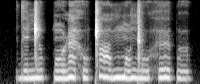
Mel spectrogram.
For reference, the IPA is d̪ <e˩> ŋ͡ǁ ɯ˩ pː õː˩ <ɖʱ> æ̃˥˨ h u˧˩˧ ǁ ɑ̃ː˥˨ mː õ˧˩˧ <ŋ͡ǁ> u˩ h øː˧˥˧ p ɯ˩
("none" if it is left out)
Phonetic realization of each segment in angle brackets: e˩, ɳ, ŋ͡ǁ

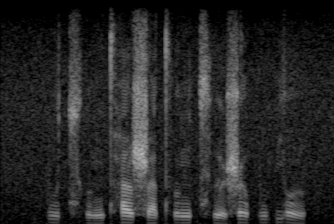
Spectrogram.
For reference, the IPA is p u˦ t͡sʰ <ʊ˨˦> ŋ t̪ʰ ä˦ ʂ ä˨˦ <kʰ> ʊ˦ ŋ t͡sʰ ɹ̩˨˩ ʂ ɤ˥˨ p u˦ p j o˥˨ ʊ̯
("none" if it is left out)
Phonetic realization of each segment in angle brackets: ʊ˨˦, t̪ʰ

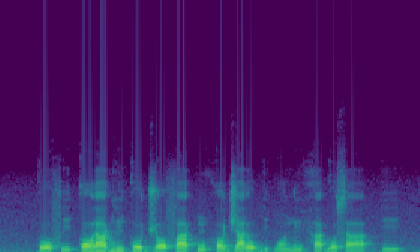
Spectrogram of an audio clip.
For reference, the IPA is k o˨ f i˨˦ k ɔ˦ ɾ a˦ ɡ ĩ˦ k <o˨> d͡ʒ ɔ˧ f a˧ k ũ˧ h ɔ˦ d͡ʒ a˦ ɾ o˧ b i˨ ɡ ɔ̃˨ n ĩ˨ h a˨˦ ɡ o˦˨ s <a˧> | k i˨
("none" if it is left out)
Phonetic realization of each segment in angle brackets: o˦, a˨

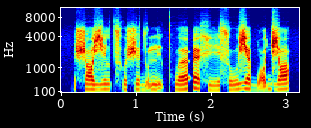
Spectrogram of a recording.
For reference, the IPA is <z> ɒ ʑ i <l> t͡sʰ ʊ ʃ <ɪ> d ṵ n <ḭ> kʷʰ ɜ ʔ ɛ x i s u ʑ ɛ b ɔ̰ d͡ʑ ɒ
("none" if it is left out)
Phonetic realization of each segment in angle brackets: ʃ, l, ɪ, ḭ

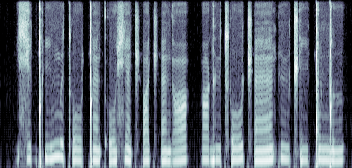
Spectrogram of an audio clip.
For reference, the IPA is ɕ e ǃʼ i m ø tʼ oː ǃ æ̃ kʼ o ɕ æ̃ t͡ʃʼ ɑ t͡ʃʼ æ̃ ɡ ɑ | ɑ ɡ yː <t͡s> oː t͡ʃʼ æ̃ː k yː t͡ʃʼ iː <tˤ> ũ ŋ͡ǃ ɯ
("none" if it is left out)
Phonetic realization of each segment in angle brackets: t͡sʼ, ǃ

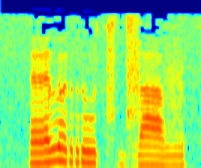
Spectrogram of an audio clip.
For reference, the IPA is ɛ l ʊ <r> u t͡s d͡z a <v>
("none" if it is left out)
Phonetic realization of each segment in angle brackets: r, v

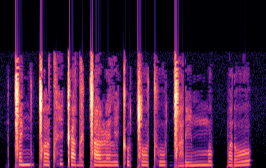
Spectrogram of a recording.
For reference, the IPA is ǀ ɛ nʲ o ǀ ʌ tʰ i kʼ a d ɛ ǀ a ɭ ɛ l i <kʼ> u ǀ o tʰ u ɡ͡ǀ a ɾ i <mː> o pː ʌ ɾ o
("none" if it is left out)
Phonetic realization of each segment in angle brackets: kʼ, mː

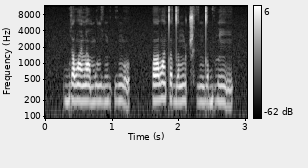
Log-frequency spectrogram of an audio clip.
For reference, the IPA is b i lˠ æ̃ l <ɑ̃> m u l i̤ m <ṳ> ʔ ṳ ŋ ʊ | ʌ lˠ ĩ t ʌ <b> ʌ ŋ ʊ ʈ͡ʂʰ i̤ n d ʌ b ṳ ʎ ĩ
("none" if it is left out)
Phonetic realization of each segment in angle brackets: ɑ̃, ṳ, d

